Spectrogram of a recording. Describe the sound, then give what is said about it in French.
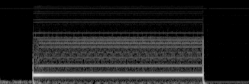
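A single steady telephone tone sounds while a call is being placed, loud and unbroken at one pitch for under two seconds, then stops abruptly. No voices are heard. “Alors attention c'est parti, on les appelle depuis tout à l'heure.”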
